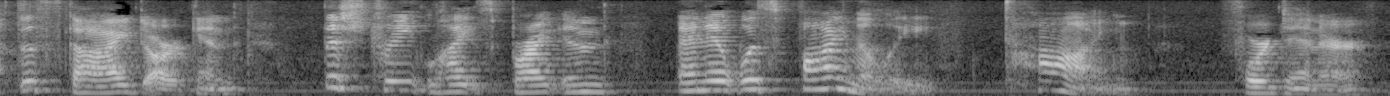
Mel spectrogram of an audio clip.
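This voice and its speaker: A woman's voice: high-pitched, slight background noise. A woman reading a picture book aloud to young children, expressively and with questions to the listeners. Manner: animated, slow, asks the listeners questions. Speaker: children's storytime reader at a library.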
